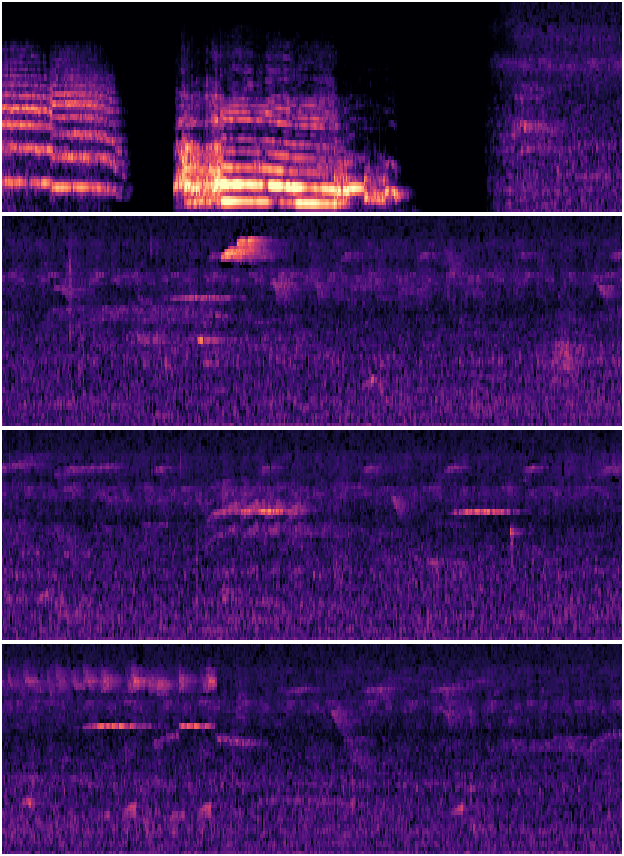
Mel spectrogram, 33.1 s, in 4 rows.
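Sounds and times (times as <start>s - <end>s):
birds chirping and whistling: 25.9s - 28.2s.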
